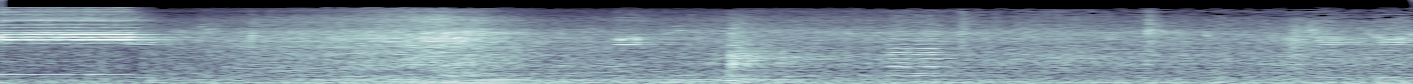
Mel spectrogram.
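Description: Busy city street traffic with vehicles passing, one about two seconds in. Short horn toots sound several times, the loudest right at the start.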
